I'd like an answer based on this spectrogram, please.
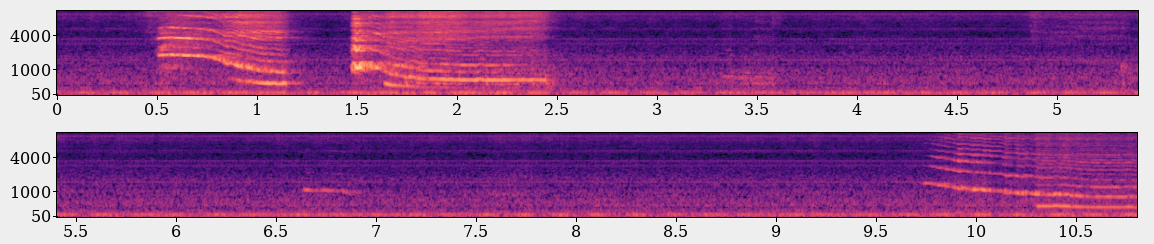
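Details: French Bulldog throwing a tantrum in his cage: two loud, harsh squealing cries close together, then quiet with a faint short whimper, and a falling whine at the end; low hum throughout.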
